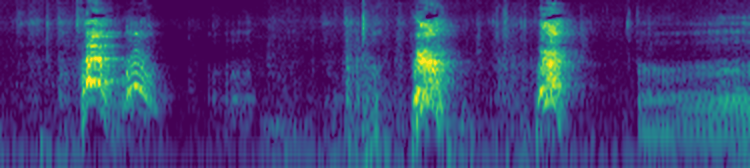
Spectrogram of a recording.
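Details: Nine-week-old foster puppies of mixed breed yapping three times in high, slightly wavering barks, followed by a sustained tonal whine at the end, a steady low hum throughout.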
